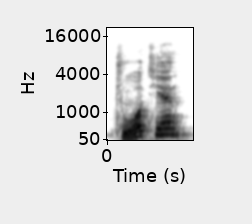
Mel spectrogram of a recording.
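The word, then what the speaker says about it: 昨天: 그래서 뒤에 역시 하늘천과 결합하면 주어티엔이 되겠네요. 다시 한번요. 설명을 해드릴게요. Z, U, O. 그 다음에 이성으로 해서 주어티엔. 이런 발음이 되겠습니다.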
